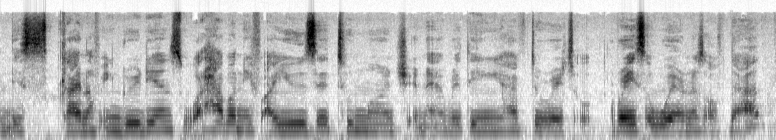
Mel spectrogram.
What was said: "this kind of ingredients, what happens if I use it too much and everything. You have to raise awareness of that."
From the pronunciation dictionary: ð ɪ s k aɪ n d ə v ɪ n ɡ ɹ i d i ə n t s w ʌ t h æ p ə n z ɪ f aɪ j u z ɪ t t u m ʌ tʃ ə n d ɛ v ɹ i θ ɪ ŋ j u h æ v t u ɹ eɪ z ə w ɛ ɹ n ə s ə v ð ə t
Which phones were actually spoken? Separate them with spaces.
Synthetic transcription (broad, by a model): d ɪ s k aɪ n d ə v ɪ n ɡ ɹ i d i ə n s w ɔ t h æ p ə n ɪ f aɪ j u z ɪ t t u m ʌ tʃ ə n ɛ v ɹ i t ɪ ŋ j u h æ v t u ɹ eɪ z ə w ɛ ɹ n ə s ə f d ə t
